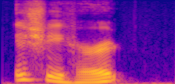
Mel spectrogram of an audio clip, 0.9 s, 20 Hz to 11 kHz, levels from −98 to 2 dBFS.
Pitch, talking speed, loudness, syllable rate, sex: 145 Hz, 205 wpm, -16 LUFS, 5.7 syllables/s, male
